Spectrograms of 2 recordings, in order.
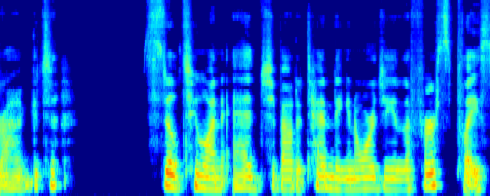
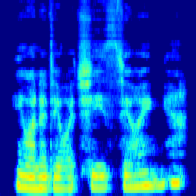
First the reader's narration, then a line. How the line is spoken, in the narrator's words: whisper in my ear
